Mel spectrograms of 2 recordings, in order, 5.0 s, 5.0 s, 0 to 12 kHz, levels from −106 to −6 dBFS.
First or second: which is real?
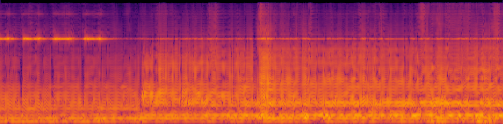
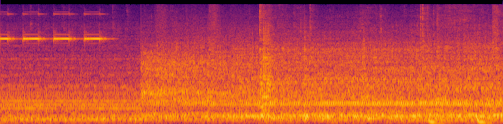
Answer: second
